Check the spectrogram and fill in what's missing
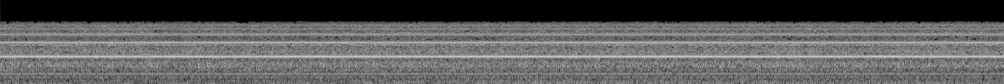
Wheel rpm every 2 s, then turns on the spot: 360, 360, 360, 360, 360.
none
